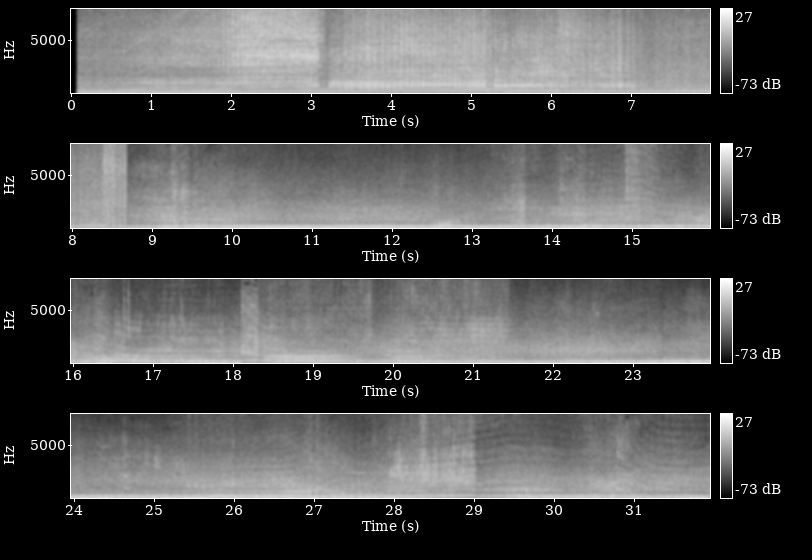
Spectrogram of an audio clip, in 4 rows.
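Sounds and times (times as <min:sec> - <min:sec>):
car engine at full throttle: 0:00.1 - 0:18.3
cars accelerating past: 0:00.2 - 0:24.4.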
